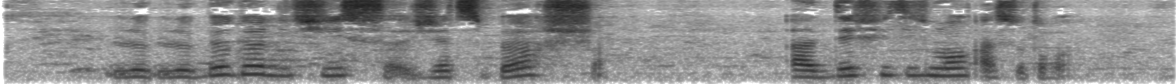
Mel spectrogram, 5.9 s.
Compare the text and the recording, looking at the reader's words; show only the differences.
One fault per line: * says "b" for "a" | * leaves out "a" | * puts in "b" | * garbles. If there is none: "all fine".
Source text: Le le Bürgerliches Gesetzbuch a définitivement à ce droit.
all fine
